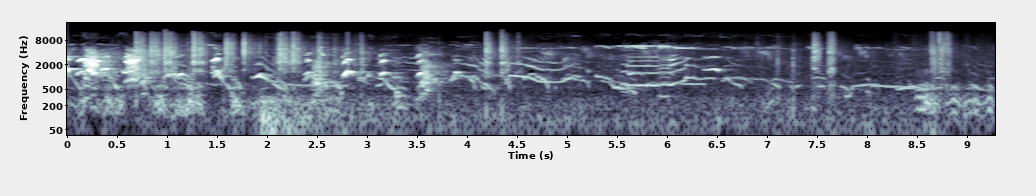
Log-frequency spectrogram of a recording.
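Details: Belgian Malinois puppy whimpering in a steady stream of thin, falling and rising whines, loudest at the start, then softer drawn-out cries near the end.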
